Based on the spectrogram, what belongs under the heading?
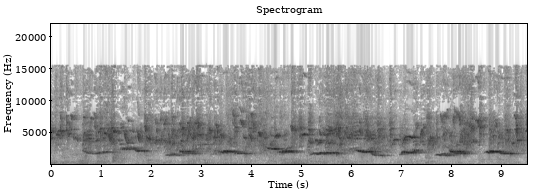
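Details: A pet white-necked thrush sings a busy run of clear, downslurred whistles, about one a second, mixed with high scratchy twitters and chatter.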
